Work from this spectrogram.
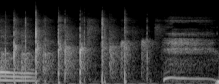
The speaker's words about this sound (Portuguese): Uma salva de palmas, minha gente. Vamos caprichar nesse barulho.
